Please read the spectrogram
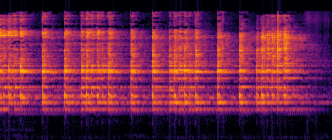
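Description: A metal bell struck over and over, a little more than twice a second, each strike ringing on into the next, fading away near the end.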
